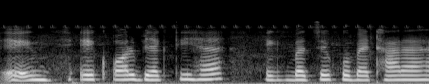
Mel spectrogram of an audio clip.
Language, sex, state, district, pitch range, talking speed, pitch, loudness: Hindi, female, Jharkhand, Palamu, 205-225 Hz, 140 wpm, 210 Hz, -14 LUFS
